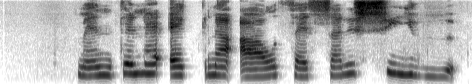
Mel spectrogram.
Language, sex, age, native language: Icelandic, female, 20-29, Icelandic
